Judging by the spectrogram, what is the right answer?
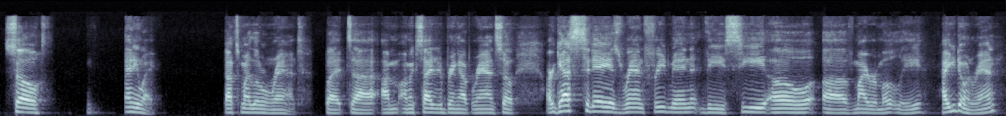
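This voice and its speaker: A man hosting a podcast, speaking in a middle-pitched voice. He talks in a loose, rambling way, with lots of fillers and restarts, like a friendly open chat. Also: steady tone, unhurried, darkish tone. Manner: rambling, repeats words, many fillers. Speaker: podcast host. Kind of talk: casual interview chat.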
